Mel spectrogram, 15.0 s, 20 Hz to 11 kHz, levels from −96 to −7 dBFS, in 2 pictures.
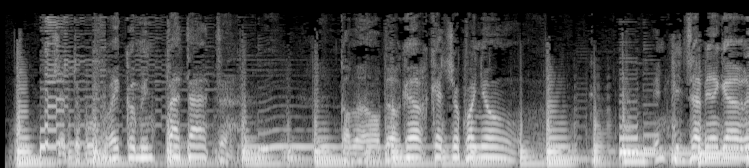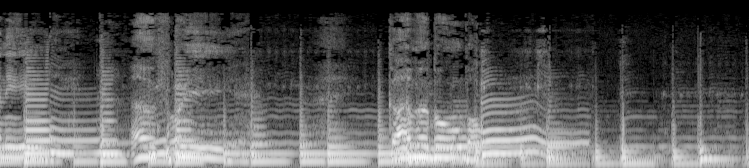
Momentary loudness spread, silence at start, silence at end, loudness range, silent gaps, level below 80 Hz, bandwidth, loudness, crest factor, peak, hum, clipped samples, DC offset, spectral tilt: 9 LU; 0.1 s; 0 s; 3 LU; none; -36 dBFS; 8.6 kHz; -19 LUFS; 16 dB; -2 dBFS; none; under 0.1%; under 0.1%; -9 dB/octave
